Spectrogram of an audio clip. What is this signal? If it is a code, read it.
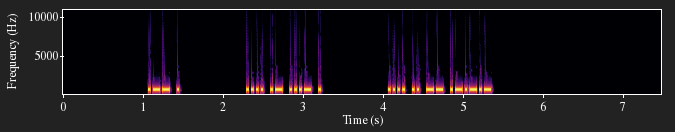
Morse code, heard as a keyed tone, about 40 wpm, 700 Hz. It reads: WE HAVE HIM.
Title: 4x Word-Spacing - Sentences from Top 100 Words - 40wpm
